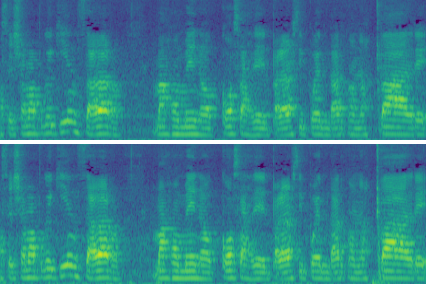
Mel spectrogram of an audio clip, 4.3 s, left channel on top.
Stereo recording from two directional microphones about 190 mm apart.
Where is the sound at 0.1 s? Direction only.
10° right (ahead or behind).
